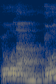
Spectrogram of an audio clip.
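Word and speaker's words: Jonas: 우리가 이제 J가 영어식 발음은 J로 지읒 이렇게 나지만 영어식 발음이 아닐 때는 이제 Y 발음이에요. 그래서 요나 정도 하시면 돼요.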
